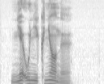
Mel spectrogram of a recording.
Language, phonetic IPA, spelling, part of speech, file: Polish, [ˌɲɛʷũɲiˈcɲɔ̃nɨ], nieunikniony, adjective, Pl-nieunikniony.ogg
